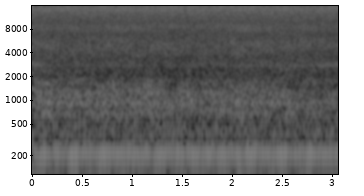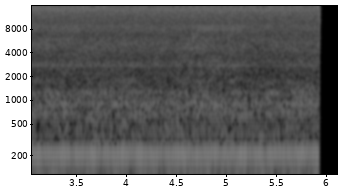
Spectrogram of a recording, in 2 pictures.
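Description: Steady low hum with faint hiss: the recording's background noise during a pause in the narration. It cuts off abruptly to silence just before the end.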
